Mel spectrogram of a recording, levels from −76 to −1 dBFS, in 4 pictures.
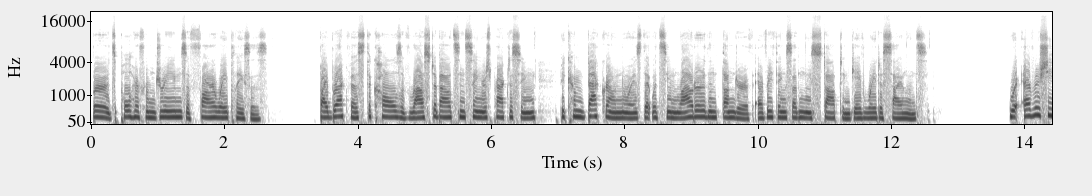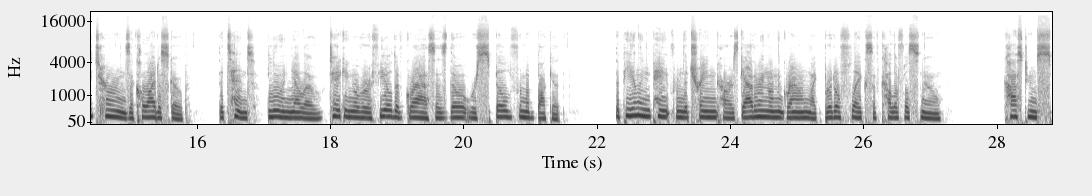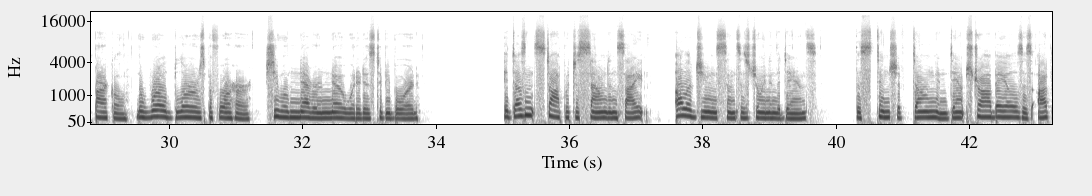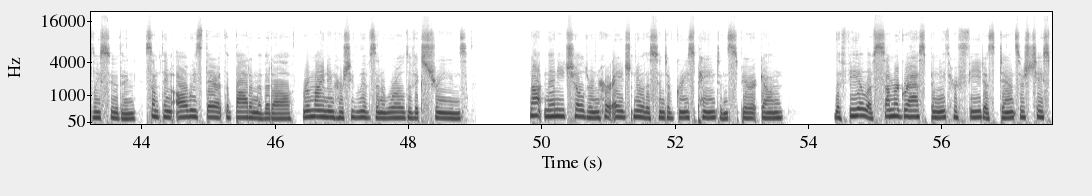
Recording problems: distortion; slight; 10 dB below the speech

